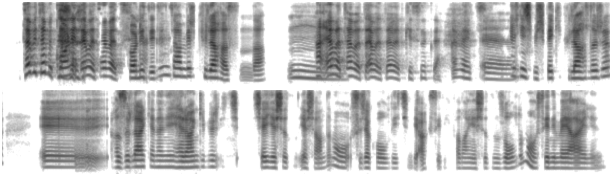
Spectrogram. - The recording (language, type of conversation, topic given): Turkish, podcast, Seni çocukluğuna anında götüren koku hangisi?
- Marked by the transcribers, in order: chuckle; other background noise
